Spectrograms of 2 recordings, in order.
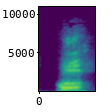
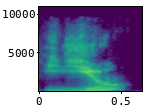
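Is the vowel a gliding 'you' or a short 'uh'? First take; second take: uh; you. First: The vowel is a short grunted 'uh' sound. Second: The vowel is a long gliding 'you' sound. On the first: The speaker calls it right. "sino U" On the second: The speaker calls it wrong. "Que no es you"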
